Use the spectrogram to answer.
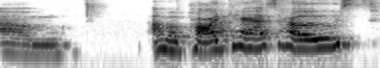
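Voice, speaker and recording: Her voice has a bright, sharp tone and lively intonation as this woman speaks with an American accent. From Alabama, US South (Birmingham). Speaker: life coach. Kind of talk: interview.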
